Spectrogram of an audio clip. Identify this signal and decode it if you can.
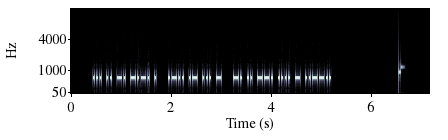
Morse code, heard as a keyed tone, about 36 wpm, 700 Hz. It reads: SINCE LAST NIGHT?
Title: Sentences from Top 1000 Words - Review Part 1 - 35wpm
